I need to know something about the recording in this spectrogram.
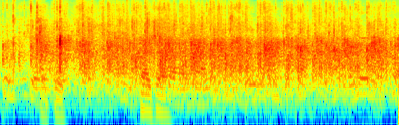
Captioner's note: clapping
